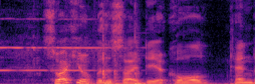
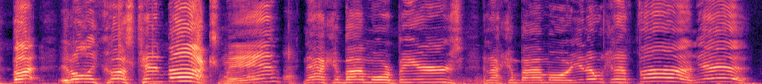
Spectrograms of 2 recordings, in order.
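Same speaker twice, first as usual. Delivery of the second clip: high, loud, stretched-out cheering; excited fan shout; 12 semitones higher, 10 dB louder, slower than usual. Acted. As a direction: holler like a thrilled beer-drinking concertgoer. Acts thrilled cheap-ticket fan.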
